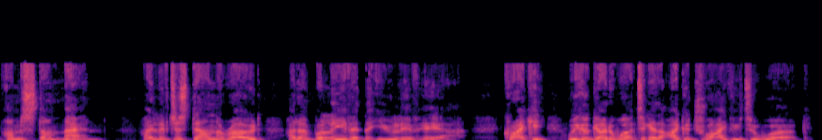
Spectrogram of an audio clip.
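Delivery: high, quick and delighted; eager excitement. Retold or imitated. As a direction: gush like a thrilled fan who just met his hero. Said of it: "And I went".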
